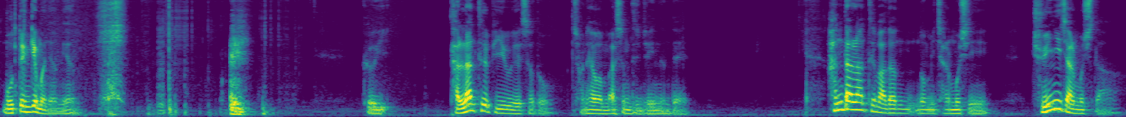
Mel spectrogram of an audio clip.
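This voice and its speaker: A male pastor giving an expository sermon, animated and acting out quotes as dialogue, with a gravelly, husky voice. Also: sits low, unhurried, pauses often.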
